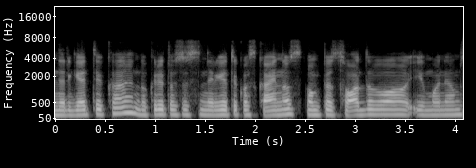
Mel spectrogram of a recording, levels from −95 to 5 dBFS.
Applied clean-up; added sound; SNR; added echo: none; none; none; none.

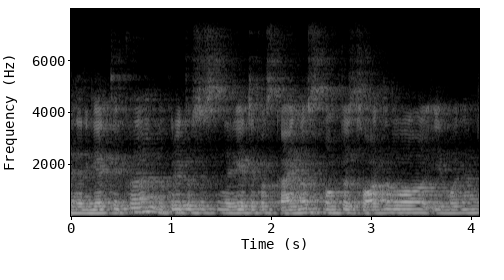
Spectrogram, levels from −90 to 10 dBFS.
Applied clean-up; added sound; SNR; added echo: none; none; none; reverberation time 1.0 s.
